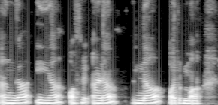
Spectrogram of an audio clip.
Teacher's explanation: नाक की सहायता से इन व्यंजनों का उच्चारण किया जाता है। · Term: अनुनासिक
